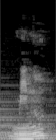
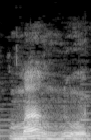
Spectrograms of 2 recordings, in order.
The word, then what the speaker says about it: minute: Minute menit, bukan minute tapi minute.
